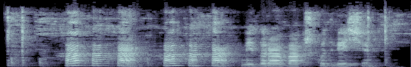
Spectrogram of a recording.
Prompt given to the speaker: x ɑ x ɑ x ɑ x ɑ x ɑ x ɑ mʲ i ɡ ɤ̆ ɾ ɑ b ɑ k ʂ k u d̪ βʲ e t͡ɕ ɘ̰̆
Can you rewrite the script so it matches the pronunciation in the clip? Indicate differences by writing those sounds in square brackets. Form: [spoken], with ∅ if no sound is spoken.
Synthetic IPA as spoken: x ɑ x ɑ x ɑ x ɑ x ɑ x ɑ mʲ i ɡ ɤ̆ ɾ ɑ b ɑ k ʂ k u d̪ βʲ e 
